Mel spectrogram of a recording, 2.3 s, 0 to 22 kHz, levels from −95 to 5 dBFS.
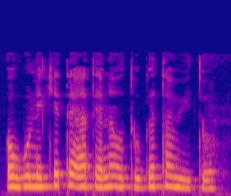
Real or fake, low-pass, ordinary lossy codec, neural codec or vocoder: real; 7.2 kHz; MP3, 32 kbps; none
